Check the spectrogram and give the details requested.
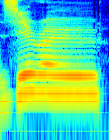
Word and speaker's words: Xero: handling multiple currencies uh zero i think you can only i think it's pronounced zero right it's spelled x e r o i'll put a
